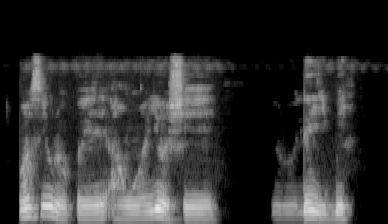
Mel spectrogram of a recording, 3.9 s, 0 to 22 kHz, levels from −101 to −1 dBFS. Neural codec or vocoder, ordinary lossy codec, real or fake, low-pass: none; none; real; none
